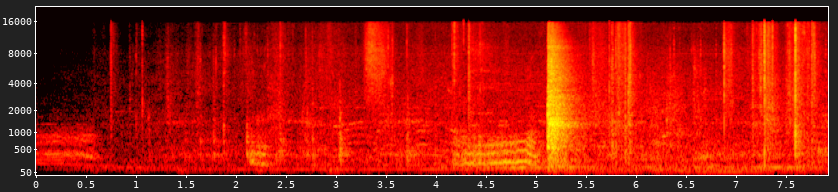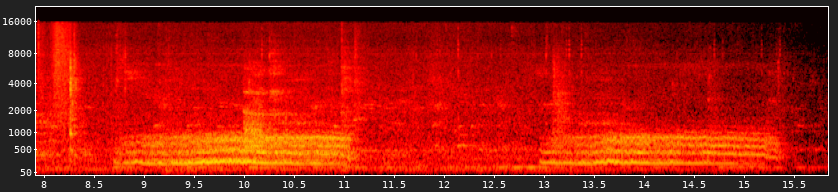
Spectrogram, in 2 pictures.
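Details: Kittens indoors, with drawn-out, wavering meows that rise and fall, two long calls lasting about two seconds each near the end, plus scattered thumps and rustling.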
